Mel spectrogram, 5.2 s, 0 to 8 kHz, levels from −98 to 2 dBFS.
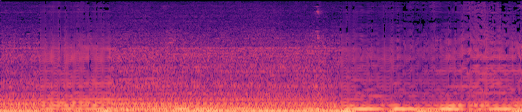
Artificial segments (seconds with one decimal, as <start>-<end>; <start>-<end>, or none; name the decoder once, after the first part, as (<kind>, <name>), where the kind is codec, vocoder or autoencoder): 0.4-1.1 (vocoder, BigVGAN v2); 3.4-5.2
